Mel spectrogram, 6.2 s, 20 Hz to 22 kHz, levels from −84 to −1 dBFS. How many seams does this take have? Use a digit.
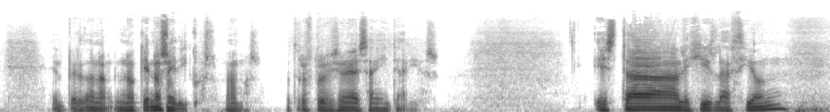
3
